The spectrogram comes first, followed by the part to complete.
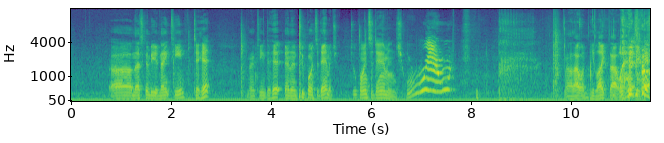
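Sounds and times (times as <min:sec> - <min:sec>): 
speech: 0:00.8 - 0:02.9, 0:03.5 - 0:08.2, 0:09.9 - 0:11.5
cat meowing: 0:06.8 - 0:07.7
laughter: 0:11.0 - 0:11.5.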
